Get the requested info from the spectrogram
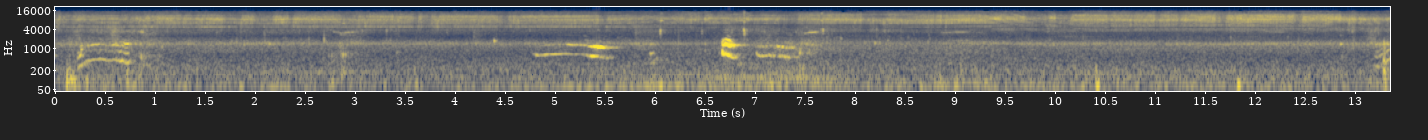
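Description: Steady hiss of a garden hose's fine water jet spraying, with the dog biting at the spray. A dog gives two short, sharp yelps about five and seven seconds in.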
